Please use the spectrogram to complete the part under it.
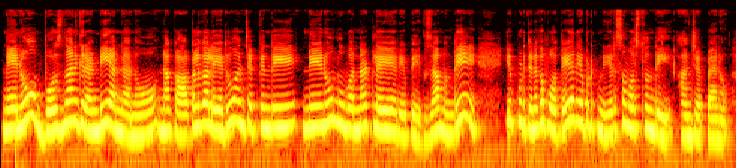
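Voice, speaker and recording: A woman storyteller voicing a calm, teasing young man who talks smoothly and persuasively, in a dull lo-fi recording. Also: very high voice, normal speed, pitched above the performer's own voice. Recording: dull lo-fi audio.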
